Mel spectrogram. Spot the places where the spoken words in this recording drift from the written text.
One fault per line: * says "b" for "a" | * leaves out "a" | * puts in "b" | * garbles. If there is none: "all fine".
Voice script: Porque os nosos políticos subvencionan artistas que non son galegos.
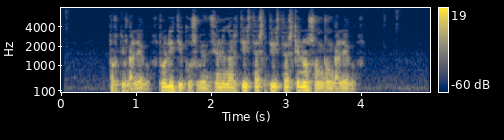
* says "galegos" for "nosos"
* puts in "artistas"
* puts in "son"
